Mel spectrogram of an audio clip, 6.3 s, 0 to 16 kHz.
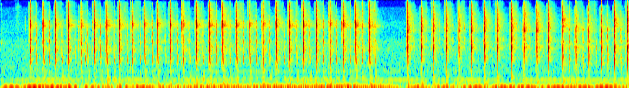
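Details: Normal typing on a custom Taeha Types x TGR keyboard with brass plate, GMK Olivia keycaps, Vintage Black housings with Nixie stems, Krytox 205g0 lube, 72g springs, lubed and clipped GMK screw-in stabilizers: quick, even clacks with firm thock, no rattle.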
